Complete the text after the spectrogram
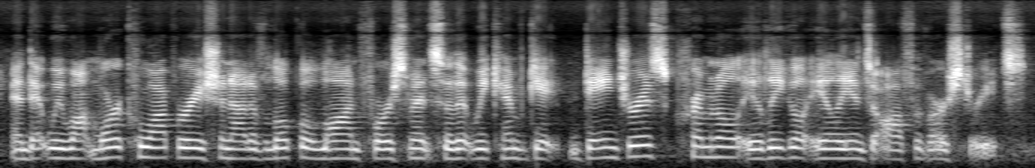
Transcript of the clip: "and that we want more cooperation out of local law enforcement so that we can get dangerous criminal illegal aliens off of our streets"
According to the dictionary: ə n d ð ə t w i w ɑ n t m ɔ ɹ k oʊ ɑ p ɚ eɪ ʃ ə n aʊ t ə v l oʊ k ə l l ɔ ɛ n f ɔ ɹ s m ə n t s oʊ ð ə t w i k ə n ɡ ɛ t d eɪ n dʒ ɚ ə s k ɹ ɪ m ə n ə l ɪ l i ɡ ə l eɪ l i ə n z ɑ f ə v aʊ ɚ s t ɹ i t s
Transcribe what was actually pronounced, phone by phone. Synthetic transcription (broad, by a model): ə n ð ə t w i w ɑ n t m ɔ ɹ k oʊ ɑ p ɚ eɪ ʃ ə n aʊ t ə v l oʊ k l l ɔ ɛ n f ɔ ɹ s m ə n t s oʊ ð ə t w i k ə n ɡ ɛ t d eɪ n dʒ ɚ ə s k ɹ ɪ m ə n l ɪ l i ɡ l eɪ l i ə n z ɑ f ə v aʊ ɚ s t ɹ i t s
